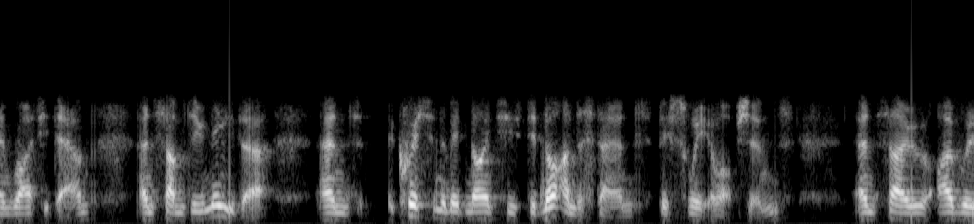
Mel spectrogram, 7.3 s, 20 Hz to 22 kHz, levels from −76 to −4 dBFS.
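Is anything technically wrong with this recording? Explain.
Yes, there are overlapping chunks. A brief stutter recurs about once a second, at 0.71, 1.73, 2.75, 3.78, 4.80, 5.82 and 6.84 s. It falls between "write it down" and "and some do", between "in the mid" and "did not", and after "this suite of". The audio was split into 1-second chunks, and each chunk restarts 23 ms before the previous one ended, so that sliver plays twice at every join. Unlike a dropout, nothing is missing: a fragment repeats. The metronomic spacing also separates it from random packet loss. The narrowband telephone tone, with nothing above about 3.6 kHz, is a separate, expected trait of the mobile codec.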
